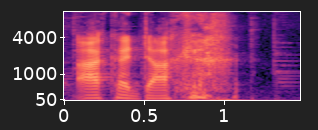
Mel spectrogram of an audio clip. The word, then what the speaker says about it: AC/DC: In Australia, they pronounce it AC/DC as Akadaka.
